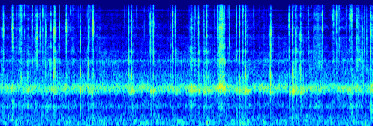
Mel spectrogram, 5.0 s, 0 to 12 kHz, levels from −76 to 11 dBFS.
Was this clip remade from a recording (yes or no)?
yes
